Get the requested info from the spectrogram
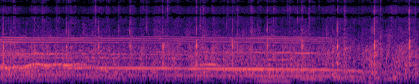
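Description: Audience applauding and cheering while an electric guitar holds one sustained note that sags in pitch and cuts off near the end.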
